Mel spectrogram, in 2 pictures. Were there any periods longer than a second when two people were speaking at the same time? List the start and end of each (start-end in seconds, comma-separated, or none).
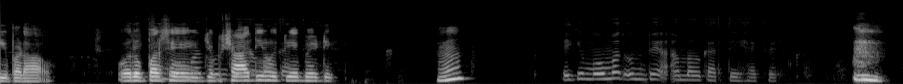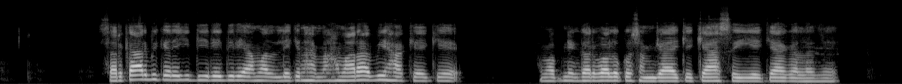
1.3-3.3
